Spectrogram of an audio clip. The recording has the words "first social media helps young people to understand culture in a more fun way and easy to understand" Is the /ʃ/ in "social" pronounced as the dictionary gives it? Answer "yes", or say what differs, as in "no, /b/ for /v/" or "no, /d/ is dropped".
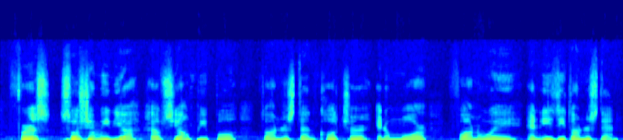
yes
